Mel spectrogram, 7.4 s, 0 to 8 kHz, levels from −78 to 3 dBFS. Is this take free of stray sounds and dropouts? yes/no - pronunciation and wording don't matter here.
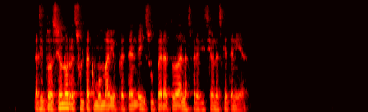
yes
